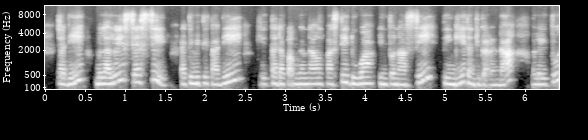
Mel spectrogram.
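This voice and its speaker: Young woman teacher, formal and encouraging, quick delivery, dry close sound. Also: mid-range voice, no room sound. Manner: formal, encouraging, praises students.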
